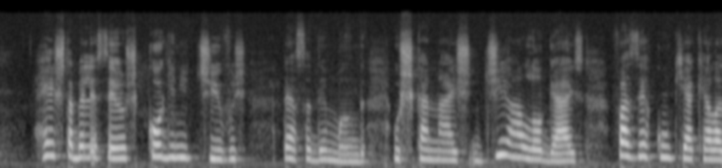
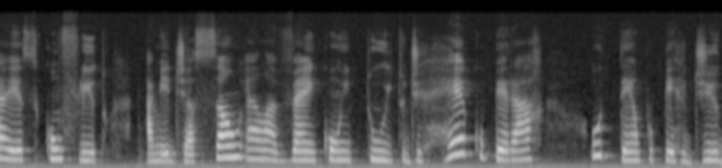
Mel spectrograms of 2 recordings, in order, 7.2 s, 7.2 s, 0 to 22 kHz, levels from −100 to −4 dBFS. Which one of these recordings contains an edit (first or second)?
first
